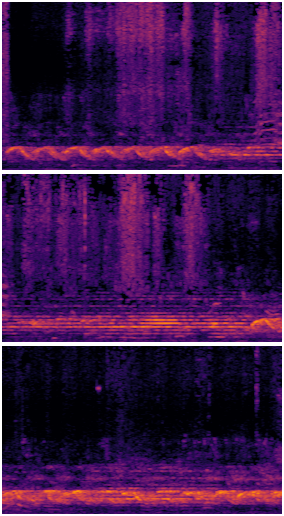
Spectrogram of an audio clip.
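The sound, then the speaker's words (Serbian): Emergency vehicle sirens wail in a city street on Fifth Avenue, repeatedly sweeping up and down over a constant traffic rumble. They hold steadier tones for a while before the wailing returns. “da nema tih odvratnih sirena”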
